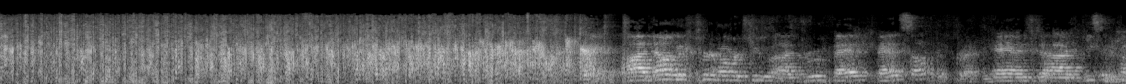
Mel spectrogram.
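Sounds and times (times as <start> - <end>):
audience applause: 0.0 - 6.1
speech: 6.4 - 11.2.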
